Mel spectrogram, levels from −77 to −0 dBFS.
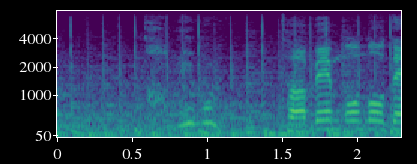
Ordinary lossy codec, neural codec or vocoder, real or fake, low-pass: Opus, 24 kbps; none; real; 7.2 kHz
